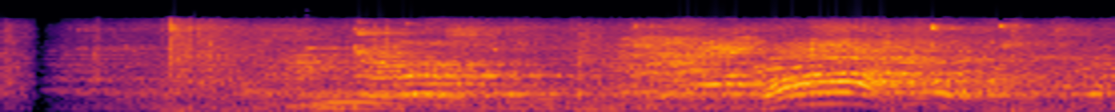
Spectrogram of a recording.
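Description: Basketball game sound in a gym: a ball bouncing on the hardwood court, sneakers squeaking, and voices from players and the crowd. The sound cuts out for a moment at the start and returns within about half a second, with a couple of sharp squeaks about three seconds in.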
